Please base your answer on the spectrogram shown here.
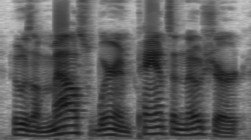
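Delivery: normal talking voice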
